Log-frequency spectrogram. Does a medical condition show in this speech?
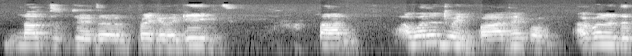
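Yes: cerebral palsy; congenital, wheelchair user.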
